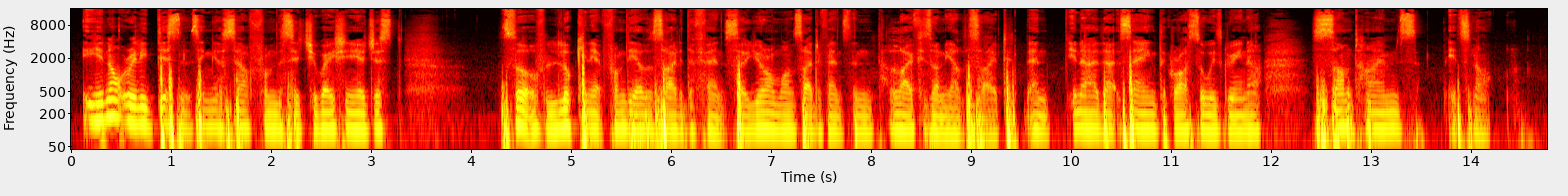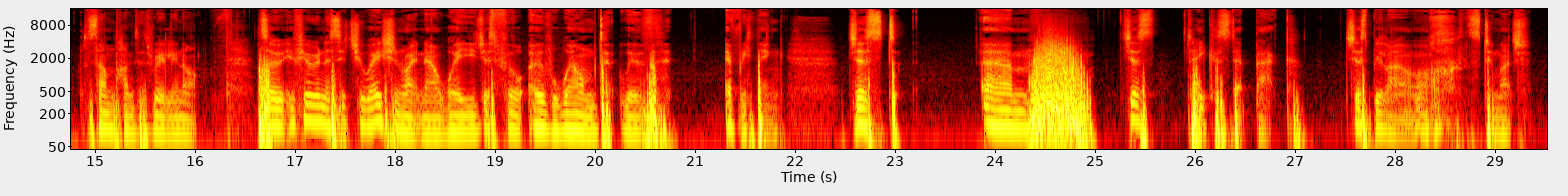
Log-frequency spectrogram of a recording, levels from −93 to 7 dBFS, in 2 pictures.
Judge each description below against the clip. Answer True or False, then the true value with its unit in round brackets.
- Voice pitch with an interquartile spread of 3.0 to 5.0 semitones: True (3.3 semitones)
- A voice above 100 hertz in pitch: False (95 Hz)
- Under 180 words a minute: True (170 wpm)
